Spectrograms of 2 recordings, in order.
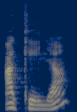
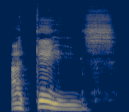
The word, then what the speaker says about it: aquells: de difícil pronunciación aquells lo mismo no me digáis aquel sino que es preferible en lo que vamos puliendo el sonido decir a casis mucho mejor aunque no es la pronunciación correcta vale la pronunciación correcta sería aquells entonces aquells significa aquellos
